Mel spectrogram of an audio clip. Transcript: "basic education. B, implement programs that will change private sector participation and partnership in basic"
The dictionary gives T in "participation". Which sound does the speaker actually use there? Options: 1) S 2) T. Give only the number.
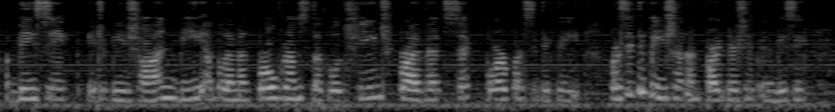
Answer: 1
